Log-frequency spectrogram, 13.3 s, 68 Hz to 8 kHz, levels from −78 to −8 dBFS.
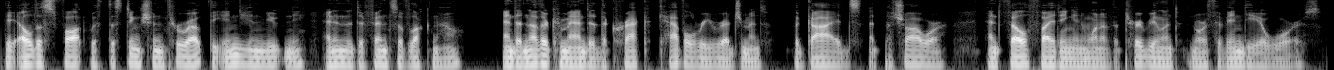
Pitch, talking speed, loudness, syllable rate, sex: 80 Hz, 170 wpm, -21 LUFS, 5.3 syllables/s, male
